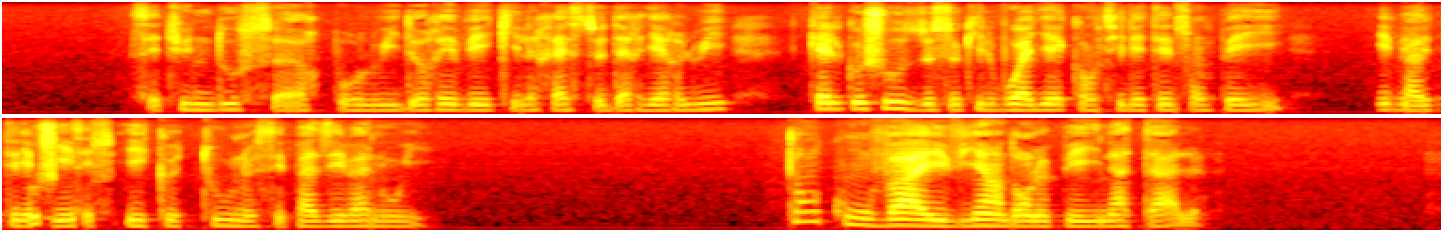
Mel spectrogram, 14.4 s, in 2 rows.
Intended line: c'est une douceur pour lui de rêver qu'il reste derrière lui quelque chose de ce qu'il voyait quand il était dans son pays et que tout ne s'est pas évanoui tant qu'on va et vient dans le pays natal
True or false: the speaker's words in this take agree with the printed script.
false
